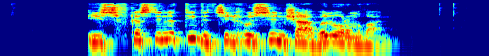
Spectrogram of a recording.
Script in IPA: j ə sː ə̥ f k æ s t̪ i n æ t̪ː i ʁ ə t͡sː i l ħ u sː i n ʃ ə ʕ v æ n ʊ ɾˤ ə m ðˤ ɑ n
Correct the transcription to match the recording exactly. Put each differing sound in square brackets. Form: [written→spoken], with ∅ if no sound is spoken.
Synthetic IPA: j ə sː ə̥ f k æ s t̪ i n æ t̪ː i [ʁ→ð] ə t͡sː i l ħ u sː i n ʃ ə ʕ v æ n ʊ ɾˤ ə m ðˤ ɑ n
